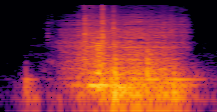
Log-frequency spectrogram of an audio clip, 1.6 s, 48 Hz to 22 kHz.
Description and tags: Chair-Stool-Wooden-Dragged-12
The sound of a wooden stool being dragged on a kitchen floor. It may make a good base or sweetener for a monster roar as it has almost a Chewbacca-like sound.
Ceramic, Drag, Dragged, Monster, Pull, Pulled, Push, Roar, Snarl, Stool, Tile, Wood, Wooden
